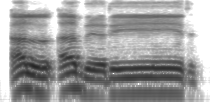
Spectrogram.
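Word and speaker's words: الأبرار: Al-abrari dibacanya al-abrir. Jangan lupa rohnya dibaca tipis ya, yang roh yang kedua itu. Kalau Kalau fathah itu kan dibaca tebal. Al-abror. Tapi ketika dalam keadaan imalah maka dibaca tipis. Al-abrir.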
